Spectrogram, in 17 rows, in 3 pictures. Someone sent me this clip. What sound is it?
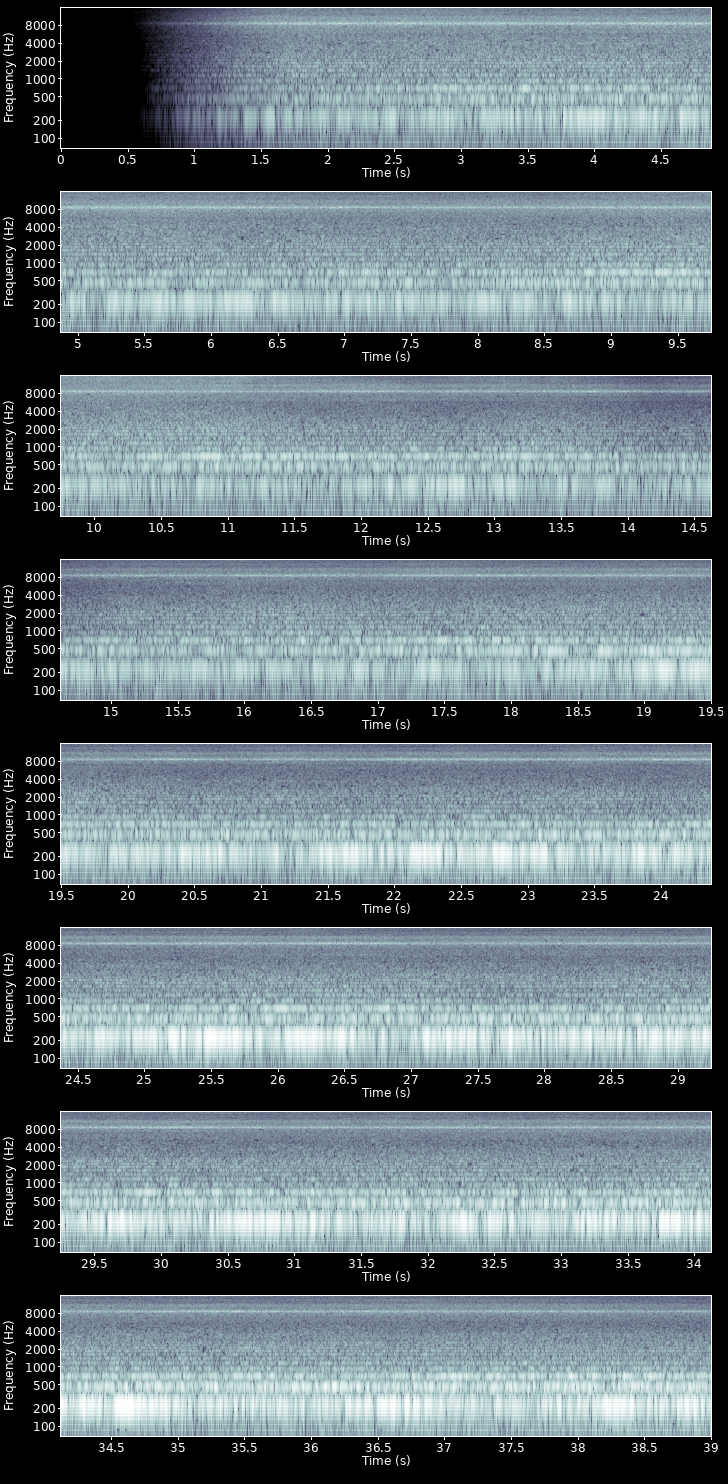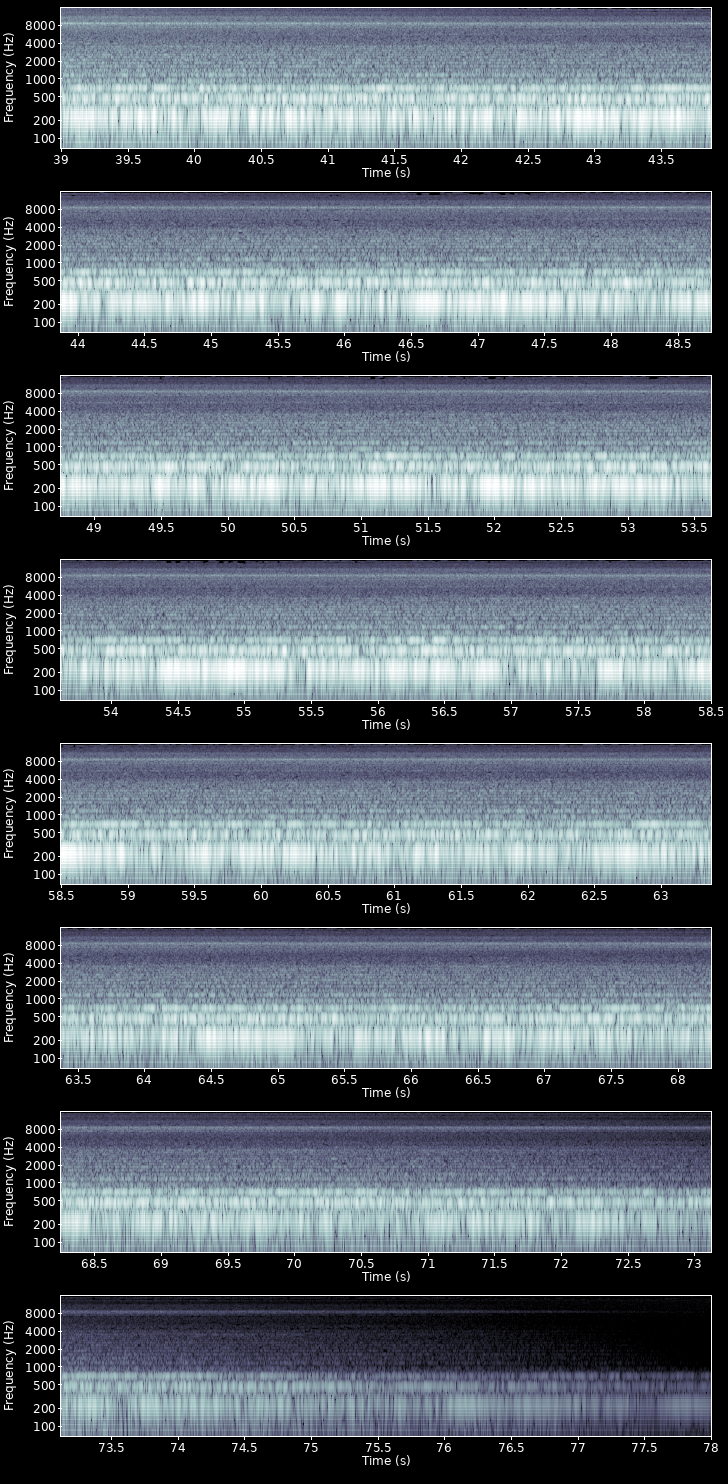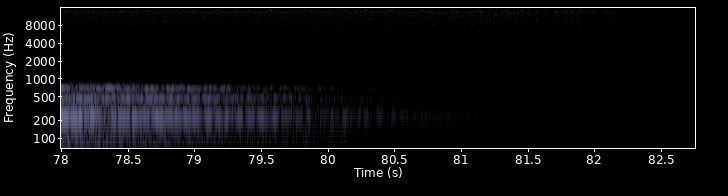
LAYERS 003 - Helicopter View - A#3
LAYERS 003 - Helicopter View is an extensive multisample package containing 73 samples covering C0 till C6. The key name is included in the sample name. The sound of Helicopter View is all in the name: an alien outer space helicopter flying over soundscape spreading granular particles all over the place. It was created using Kontakt 3 within Cubase and a lot of convolution.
